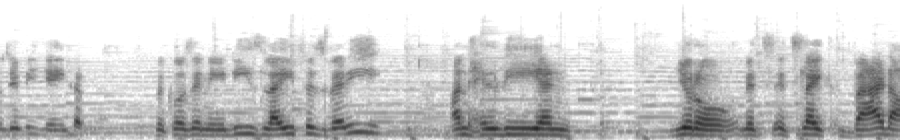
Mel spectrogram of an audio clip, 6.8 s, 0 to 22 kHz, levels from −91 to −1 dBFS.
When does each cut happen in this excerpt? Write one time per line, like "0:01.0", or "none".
0:01.2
